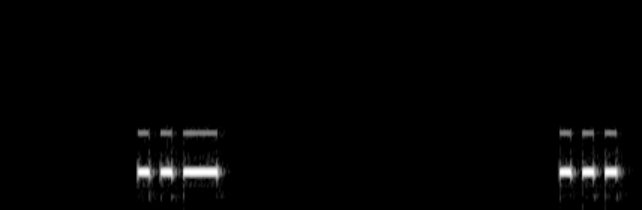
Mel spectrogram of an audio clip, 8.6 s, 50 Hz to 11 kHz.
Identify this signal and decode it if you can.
Morse code, heard as a keyed tone, about 8 wpm, 1300 Hz. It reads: U S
